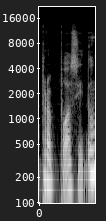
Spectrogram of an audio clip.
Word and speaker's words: propósito: How do you say that? Propósito. Un propósito. – Proposition? – No, propósito.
